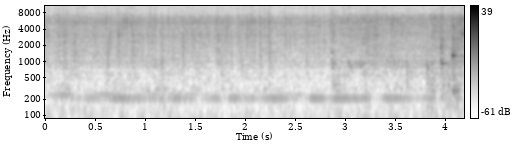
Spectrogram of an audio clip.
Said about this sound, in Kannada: ಇದು ಸ್ವಲ್ಪ ಫ್ರೈ ಮಾಡ್ಕೊಳ್ಳೋಣ.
